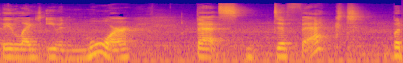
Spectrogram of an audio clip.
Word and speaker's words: Defekt: That's Defect, but it's spelled, I'll put it up so you can see it.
